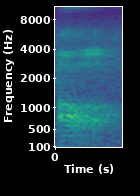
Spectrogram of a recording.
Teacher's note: it is long it is low or open and it is back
